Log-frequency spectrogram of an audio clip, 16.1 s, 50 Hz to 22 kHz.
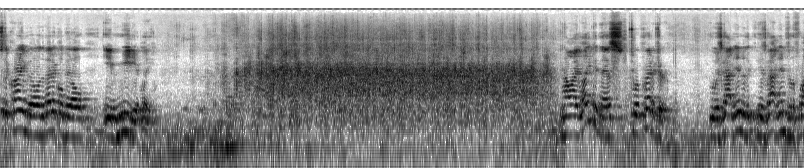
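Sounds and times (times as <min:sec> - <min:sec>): audience applauding: 0:04.1 - 0:11.2.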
